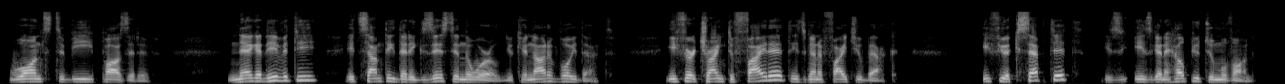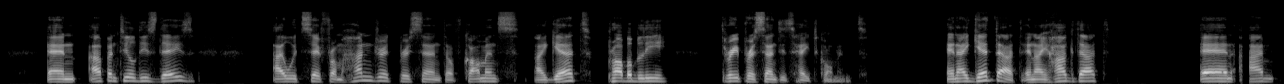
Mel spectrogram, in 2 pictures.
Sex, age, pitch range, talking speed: male, 40-59, 115-145 Hz, 160 wpm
